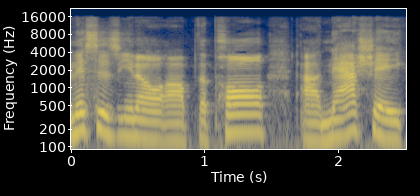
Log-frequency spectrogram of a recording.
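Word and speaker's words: Paul Naschy: is you know the Paul nashe collection I believe that's how you say his name collection here and this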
